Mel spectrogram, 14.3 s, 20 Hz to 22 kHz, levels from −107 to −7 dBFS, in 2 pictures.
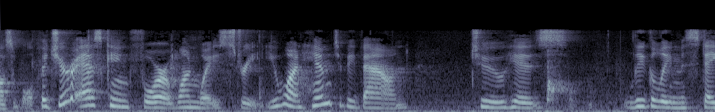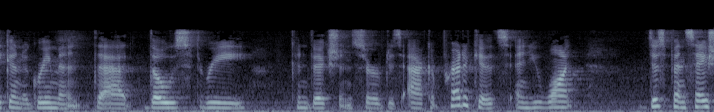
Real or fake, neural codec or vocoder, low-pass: fake; vocoder, 44.1 kHz, 128 mel bands every 256 samples, BigVGAN v2; 7.2 kHz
